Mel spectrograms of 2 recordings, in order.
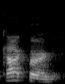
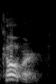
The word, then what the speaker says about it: Cockburn: uh curbelo and kofi cockburn i always say it wrong coburn at illinois those those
